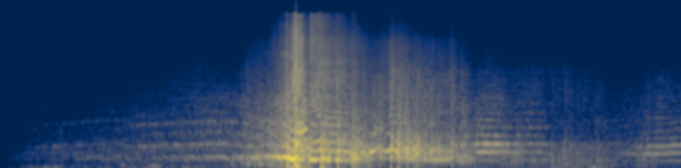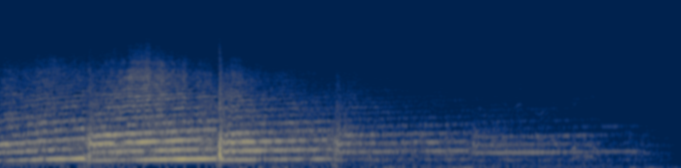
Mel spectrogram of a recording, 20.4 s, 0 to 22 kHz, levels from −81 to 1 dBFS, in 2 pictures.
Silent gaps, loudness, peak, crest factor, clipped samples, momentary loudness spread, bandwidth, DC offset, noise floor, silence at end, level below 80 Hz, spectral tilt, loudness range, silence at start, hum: none; -18 LUFS; 0 dBFS; 22 dB; under 0.1%; 27 LU; 16 kHz; under 0.1%; -66 dBFS; 5 s; -38 dBFS; -5 dB/octave; 24 LU; 2.85 s; none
